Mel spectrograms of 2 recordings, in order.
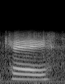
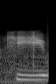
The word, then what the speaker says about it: Cay: He was supposed to be out on the gangway at 3, but we were out at shore on Castaway Cay, or Key, whichever way you pronounce it, and we didn't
